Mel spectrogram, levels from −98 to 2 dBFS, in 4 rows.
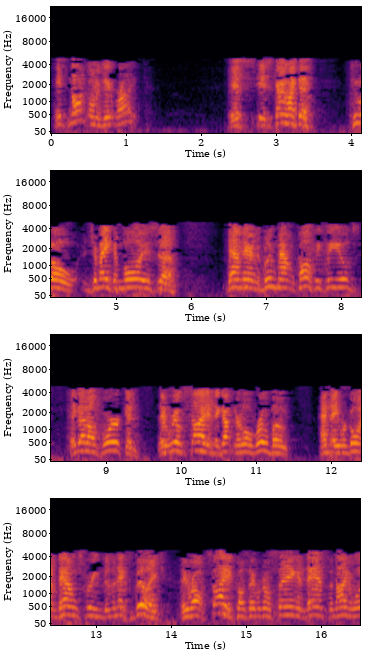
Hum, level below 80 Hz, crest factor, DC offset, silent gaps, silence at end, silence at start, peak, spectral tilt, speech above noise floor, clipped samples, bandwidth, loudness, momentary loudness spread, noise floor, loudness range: none; -58 dBFS; 20 dB; under 0.1%; none; 0 s; 0.05 s; -10 dBFS; -6 dB/octave; 41 dB; under 0.1%; 5 kHz; -27 LUFS; 9 LU; -69 dBFS; 3 LU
